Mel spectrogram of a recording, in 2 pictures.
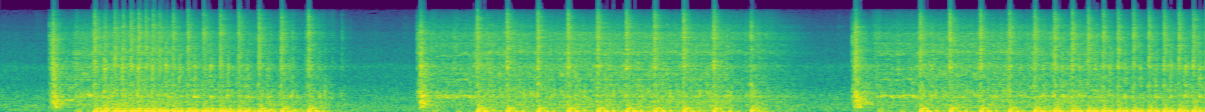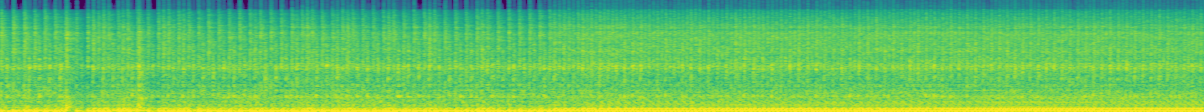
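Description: A Volkswagen Bug engine fitted with J pipes cranks twice in short loud bursts, then catches and settles into a steady, loud, close-up idle with a knocking rumble.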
